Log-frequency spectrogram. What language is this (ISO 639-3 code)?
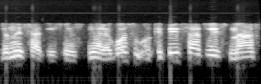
lit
